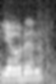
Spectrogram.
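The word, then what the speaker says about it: Jotun: and check it out it's called yoden but it's spelt j-o-t-u-n bahala edition i don't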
